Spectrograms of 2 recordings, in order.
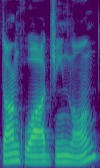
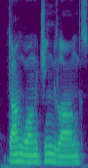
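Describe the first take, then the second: First: The second syllable sounds like 'hua'. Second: The second syllable sounds like 'wang'. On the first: "one last try" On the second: "I did not like the way I was pronouncing it"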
